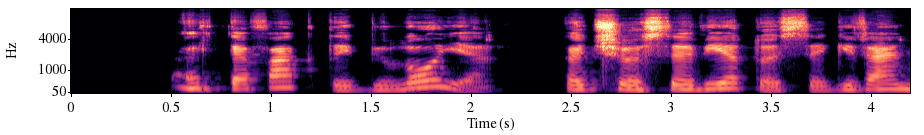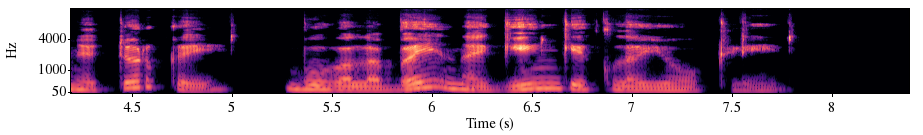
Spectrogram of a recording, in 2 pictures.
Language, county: Lithuanian, Vilnius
